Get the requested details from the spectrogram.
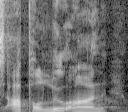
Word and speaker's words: Apollyon: And the correct pronunciation of Apollyon is Apolluon, which means destroyer.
